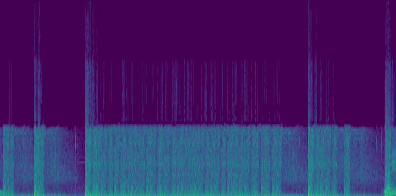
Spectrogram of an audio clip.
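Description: Loud, close gunfire from a mounted gun in the video game Brickforce: long sustained bursts of rapid automatic fire broken by short pauses and a few separate heavy shots.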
